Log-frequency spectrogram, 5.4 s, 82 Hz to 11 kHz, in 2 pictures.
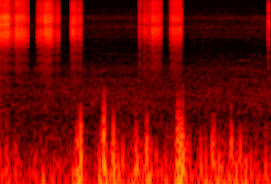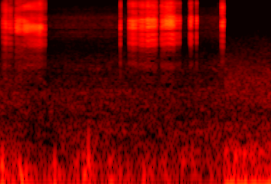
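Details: Rumson, New Jersey, 2020: a pair of male Linne's cicadas, hand caught, one newly molted, sound a run of choppy high rasping buzz bursts, stuttering on and off, mixed with low thumping and handling noises.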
